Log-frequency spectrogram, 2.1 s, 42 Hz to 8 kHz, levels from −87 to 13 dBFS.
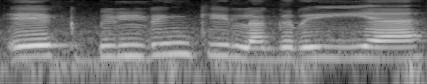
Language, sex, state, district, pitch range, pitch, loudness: Hindi, female, Punjab, Fazilka, 210-265 Hz, 225 Hz, -14 LUFS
